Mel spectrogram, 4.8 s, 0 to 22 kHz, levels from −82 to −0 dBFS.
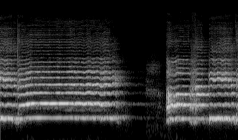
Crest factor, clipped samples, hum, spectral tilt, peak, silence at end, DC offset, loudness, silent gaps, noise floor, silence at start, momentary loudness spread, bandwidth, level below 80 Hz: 14 dB; under 0.1%; none; 2.5 dB/octave; -8 dBFS; 0 s; under 0.1%; -20 LUFS; none; -57 dBFS; 0 s; 6 LU; 13.5 kHz; -86 dBFS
